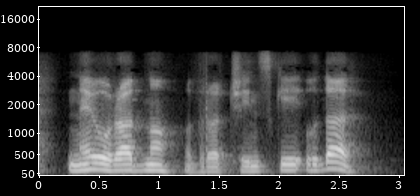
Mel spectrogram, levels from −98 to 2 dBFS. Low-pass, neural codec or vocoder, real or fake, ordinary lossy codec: 7.2 kHz; codec, 16 kHz, about 1 kbps, DyCAST, with the encoder's durations; fake; MP3, 48 kbps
